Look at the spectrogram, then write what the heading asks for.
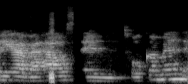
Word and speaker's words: Tocumen: He said he have a house in Tocumen. Am I pronouncing it right? Tocumen? Takumi. Takumi. Takumi, okay.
